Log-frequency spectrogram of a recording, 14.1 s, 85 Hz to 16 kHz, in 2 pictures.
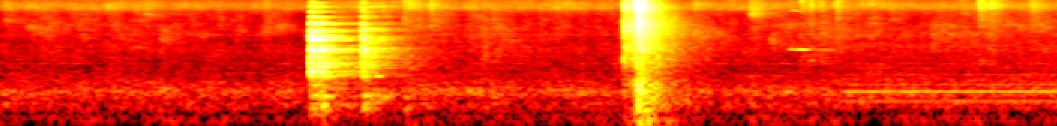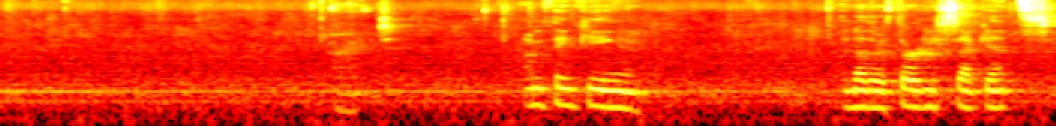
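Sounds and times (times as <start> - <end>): microwave running hum: 0.0 - 14.0
microwave door shutting: 4.2 - 4.6.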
